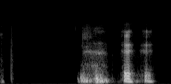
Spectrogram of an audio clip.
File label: voice message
